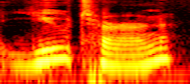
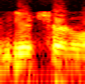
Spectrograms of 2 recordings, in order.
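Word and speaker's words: YouTern: So, well, I know you, you're also the CEO and founder of another company, if I'm saying this right, U-Turn, which is T-E-R-N, not U-Turn like making a U-Turn, but U, Y-O-U-T-E-R-N.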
